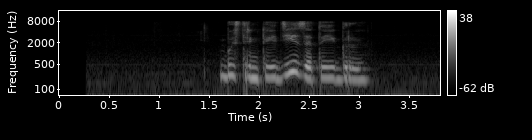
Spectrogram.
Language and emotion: Russian, neutral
